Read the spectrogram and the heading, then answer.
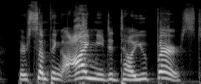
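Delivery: loud booming delivery.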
